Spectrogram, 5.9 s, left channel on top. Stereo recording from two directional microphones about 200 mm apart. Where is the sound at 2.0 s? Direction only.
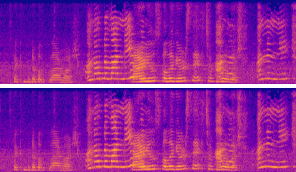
15° right (ahead or behind).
